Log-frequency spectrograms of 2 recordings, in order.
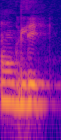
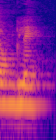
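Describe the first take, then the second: First: It is said with a Normandy accent. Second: It is said with a standard French accent.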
